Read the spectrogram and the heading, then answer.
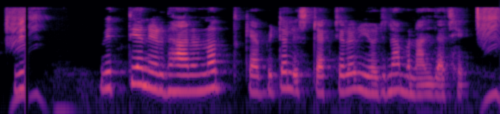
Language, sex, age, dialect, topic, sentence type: Magahi, female, 18-24, Northeastern/Surjapuri, banking, statement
